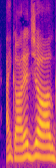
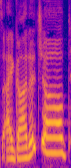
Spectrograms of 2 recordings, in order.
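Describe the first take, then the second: First: Said in the usual way. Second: The job news again, pitched well up; real excitement rising on the repeat; excited repeat. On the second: Real, not acted. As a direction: say it a second time with a burst of glee.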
